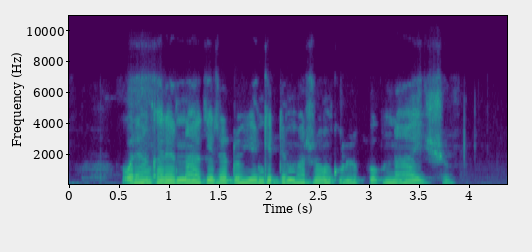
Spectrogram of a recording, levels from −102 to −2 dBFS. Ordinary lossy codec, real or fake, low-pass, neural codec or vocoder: Opus, 24 kbps; real; 7.2 kHz; none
